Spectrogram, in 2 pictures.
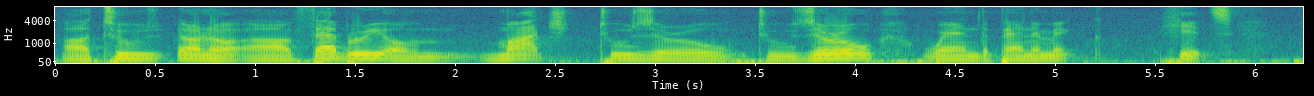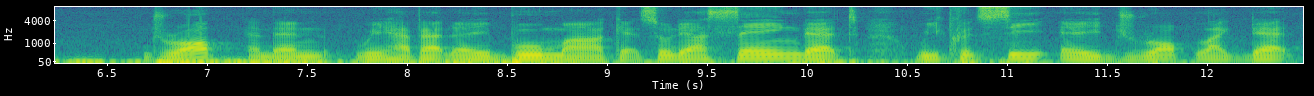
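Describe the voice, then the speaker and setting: A man from Singapore, chatting casually on a home livestream and reading out chat, halting and full of fillers. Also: medium pitch, darkish tone. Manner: rambling, halting, many fillers and restarts. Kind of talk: casual live stream chat.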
